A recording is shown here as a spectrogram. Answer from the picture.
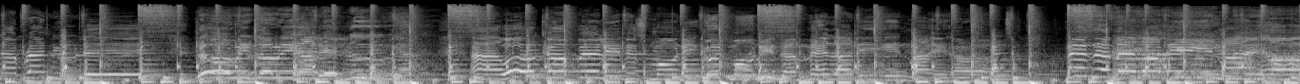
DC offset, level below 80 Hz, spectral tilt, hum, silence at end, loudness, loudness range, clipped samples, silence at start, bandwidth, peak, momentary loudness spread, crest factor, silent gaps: under 0.1%; -20 dBFS; -5.5 dB/octave; none; 0 s; -13 LUFS; 1 LU; under 0.1%; 0 s; 17.5 kHz; 0 dBFS; 4 LU; 12 dB; none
